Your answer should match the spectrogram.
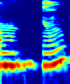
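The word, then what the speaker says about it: μ: Din dinotasikan dengan simbol seperti itu kemudian dibaca mu sehingga apabila bacanya Mi maka Mi adalah sama dengan x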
